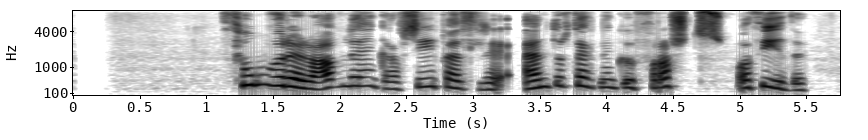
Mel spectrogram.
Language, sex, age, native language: Icelandic, female, 40-49, Icelandic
